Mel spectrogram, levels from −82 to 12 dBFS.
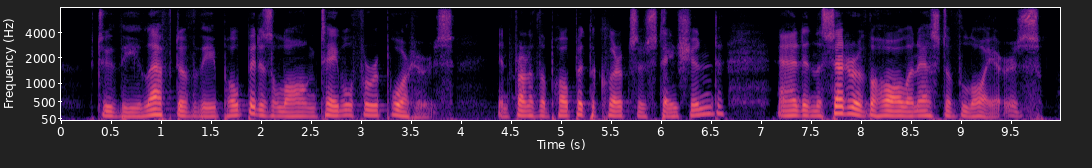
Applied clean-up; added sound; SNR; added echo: neural mask model Resemble Enhance denoiser.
